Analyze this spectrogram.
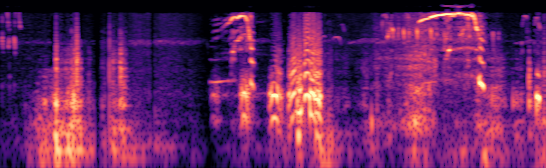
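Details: A barred owl pair converses at night in Lebanon, Connecticut, as the male delivers small mammals to his mate during one of six visits, with three owlets to feed. Soft rustles give way to harsh nasal barks and a long, high, screechy wail.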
